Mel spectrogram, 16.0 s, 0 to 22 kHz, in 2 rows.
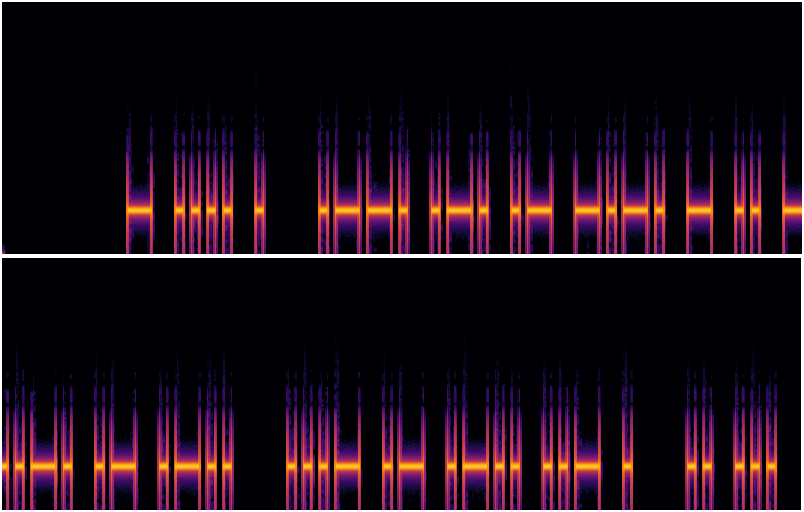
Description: Morse code, heard as a keyed tone, about 15 wpm, 700 Hz. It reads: THE PRACTICAL VALUE IS
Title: Sentences from Top 1400 Words 15wpm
